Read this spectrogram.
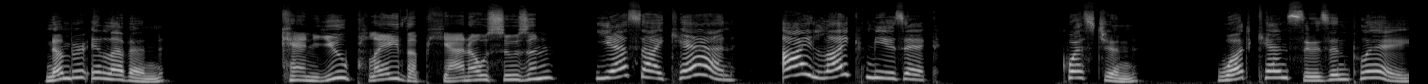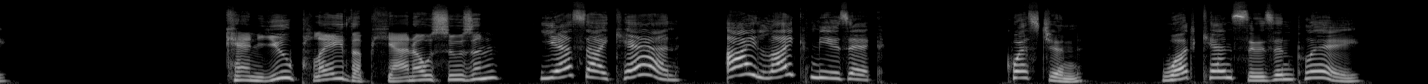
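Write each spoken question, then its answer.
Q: What can Susan play?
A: The piano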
